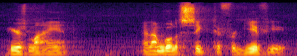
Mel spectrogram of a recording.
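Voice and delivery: low, hushed resolve; solemn forgiving. Retold or imitated. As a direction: offer forgiveness softly and gravely. Quoting a woman choosing to forgive.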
